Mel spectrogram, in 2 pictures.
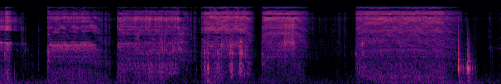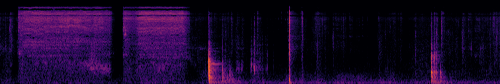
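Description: Aerosol cleaner spraying through a red straw nozzle into the passages of a Briggs & Stratton all-plastic lawnmower carburetor, in about seven short hisses. It is followed by a few light clicks and knocks of the plastic carburetor parts being handled.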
